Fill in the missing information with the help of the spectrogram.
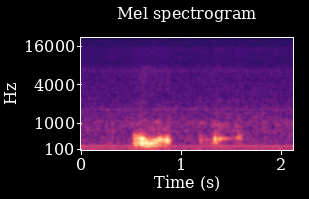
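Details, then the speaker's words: Loud growl from a hungry person's stomach during a livestream: stomach rumbling (borborygmi). "you didn't hear that my tummy just growled like really loudly so it's it's very hungry"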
